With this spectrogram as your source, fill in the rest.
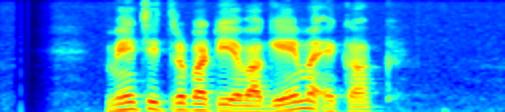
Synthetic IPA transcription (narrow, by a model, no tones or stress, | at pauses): meːt͡ʃit̪ɾəpaʈijəʋaɡeːməʔekak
